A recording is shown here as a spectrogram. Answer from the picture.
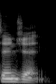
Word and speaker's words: St John: reason why it's pronounced sinjin is because uh it kind of goes back to uh norman french origin so they would used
